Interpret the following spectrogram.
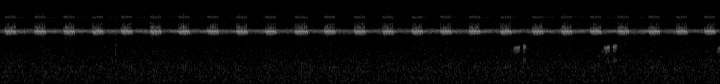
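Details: At night in a valley bottom at Pozo, crickets pulse in a high, shrill, metronome-like rhythm about three and a half beats per second, and two brief lower chirps appear near the end; Nikon D7100 recording.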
